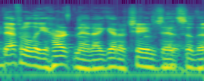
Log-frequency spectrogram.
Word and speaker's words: Hartnett: Hartnett, yes. Okay, well, it's spelled absolutely wrong.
